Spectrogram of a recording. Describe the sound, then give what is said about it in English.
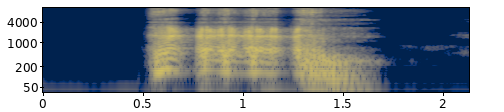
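A person clearing their throat in three quick, rough, guttural bursts close together, heard alone against silence. “I pushed a button and cleared my throat.”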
